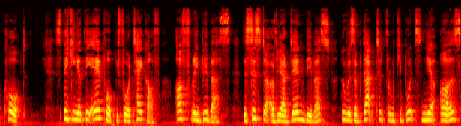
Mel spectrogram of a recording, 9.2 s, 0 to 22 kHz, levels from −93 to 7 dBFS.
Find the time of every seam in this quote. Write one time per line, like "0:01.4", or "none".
none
